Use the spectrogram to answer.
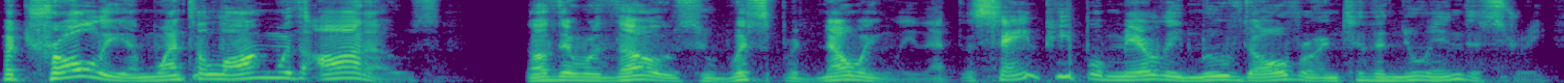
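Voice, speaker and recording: A man giving a theatrical, expressive dramatized reading of a satirical short story as its narrator. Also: medium pitch, moderate pace, a little hiss or hum. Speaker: story narrator, show host.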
